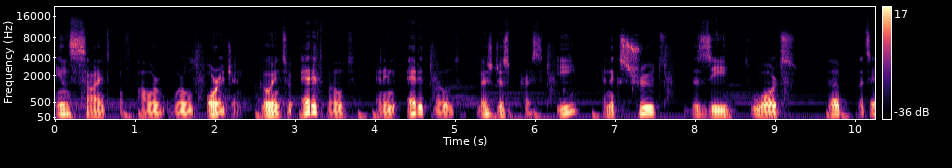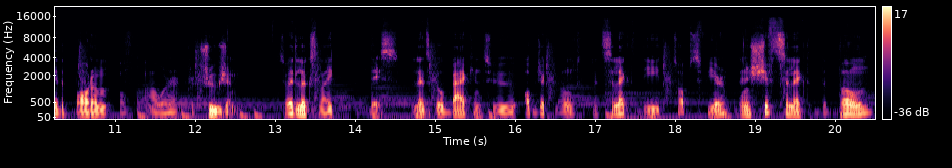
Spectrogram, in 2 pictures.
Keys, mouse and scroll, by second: 1.1-2.6 scroll up 4, 2.6 shift+scroll up 1, 2.7-4.0 shift+middle drag, 4.0 Tab, 5.0-7.6 shift+middle drag, 7.6 e, 10.7 scroll down 4, 13.9 shift+middle click, 14.7-15.4 scroll up 1, 15.4 shift+middle click, 16.0 Tab, 18.4 right click, 18.7-20.0 drag.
